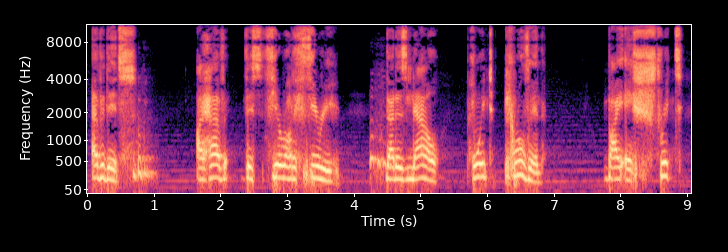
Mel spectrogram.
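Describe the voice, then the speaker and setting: A man with a hoarse, scratchy voice, rambling earnestly and excitably as a livestreamer. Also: high voice, no echo. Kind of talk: casual livestream monologue.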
